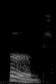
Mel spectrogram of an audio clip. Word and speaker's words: herbs: And I'll say herbs because that's the British pronunciation, and we're all supposed to pronounce and spell things as if we were British.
